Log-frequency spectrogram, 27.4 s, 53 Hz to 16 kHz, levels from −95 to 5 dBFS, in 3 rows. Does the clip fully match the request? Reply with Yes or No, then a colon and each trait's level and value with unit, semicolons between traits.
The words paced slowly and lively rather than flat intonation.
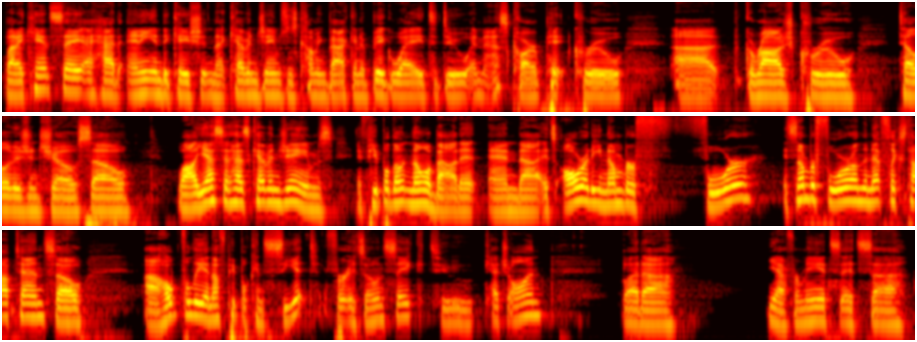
No: average, 175 wpm; wide, 5.7 semitones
